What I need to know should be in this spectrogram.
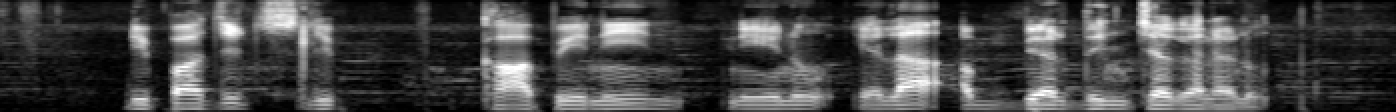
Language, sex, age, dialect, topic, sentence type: Telugu, male, 51-55, Telangana, banking, question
